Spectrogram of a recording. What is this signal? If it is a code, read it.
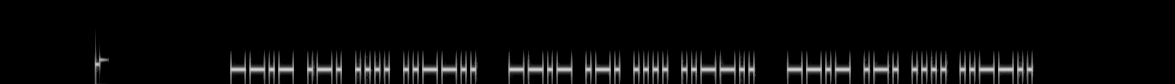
Morse code, heard as a keyed tone, about 25 wpm, 700 Hz. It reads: QRH? QRH? QRH?
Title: Q-Codes Repeated 3x 25wpm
